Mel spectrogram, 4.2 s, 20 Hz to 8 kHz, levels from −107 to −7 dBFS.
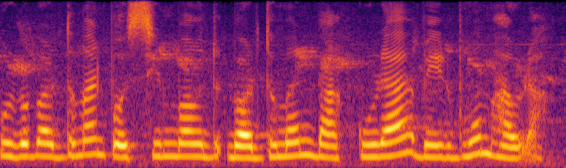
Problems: none marked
